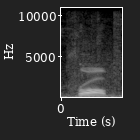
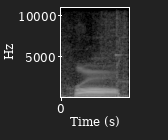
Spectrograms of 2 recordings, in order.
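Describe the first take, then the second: First: It is said in an Australian accent. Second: It is said in an American accent. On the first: "when I say it in my accent" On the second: "And you're like"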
